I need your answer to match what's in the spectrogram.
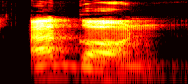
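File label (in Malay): "argon", Malay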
